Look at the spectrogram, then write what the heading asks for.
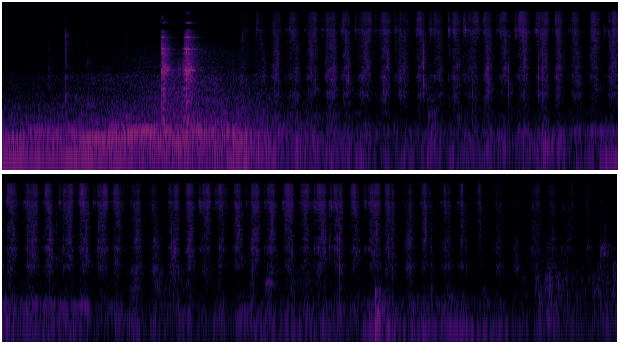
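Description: Quick rhythmic scraping strokes of a kitchen utensil, about three a second, keeping up for most of the stretch. Before they start there is a low hum and one sharp ringing clink.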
